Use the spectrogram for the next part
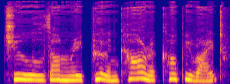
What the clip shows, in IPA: ʒyl ɑ̃ʁi pwɛ̃kaʁe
